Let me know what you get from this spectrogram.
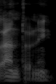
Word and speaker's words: Ant1-10NY: And it's Anthony, or if we the way it's spelt is with like leet speak, so it's like Ant1-10NY, but it's pronounced Anthony, and it's uncommon from Mass Mutation Star Alliance.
